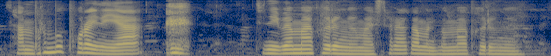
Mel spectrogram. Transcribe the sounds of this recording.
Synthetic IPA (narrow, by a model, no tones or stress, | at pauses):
sampʰɾɯmbɯpʰɔɾajnaja | d͡ʒɯnibamapʰɯɾɯŋɯmasaɾaɡamɯnbamapʰɯɾɯŋɯ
